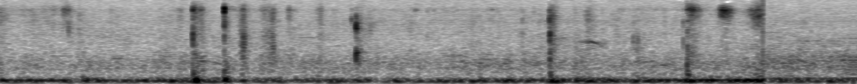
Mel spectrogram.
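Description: Scattered light taps and knocks of a soccer ball being touched and played on grass during a dribbling drill, over a steady low rumble.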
